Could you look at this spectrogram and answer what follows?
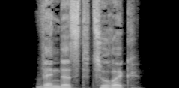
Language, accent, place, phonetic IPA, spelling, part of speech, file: German, Germany, Berlin, [ˌvɛndəst t͡suˈʁʏk], wendest zurück, verb, De-wendest zurück.ogg
- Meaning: inflection of zurückwenden: 1. second-person singular present 2. second-person singular subjunctive I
